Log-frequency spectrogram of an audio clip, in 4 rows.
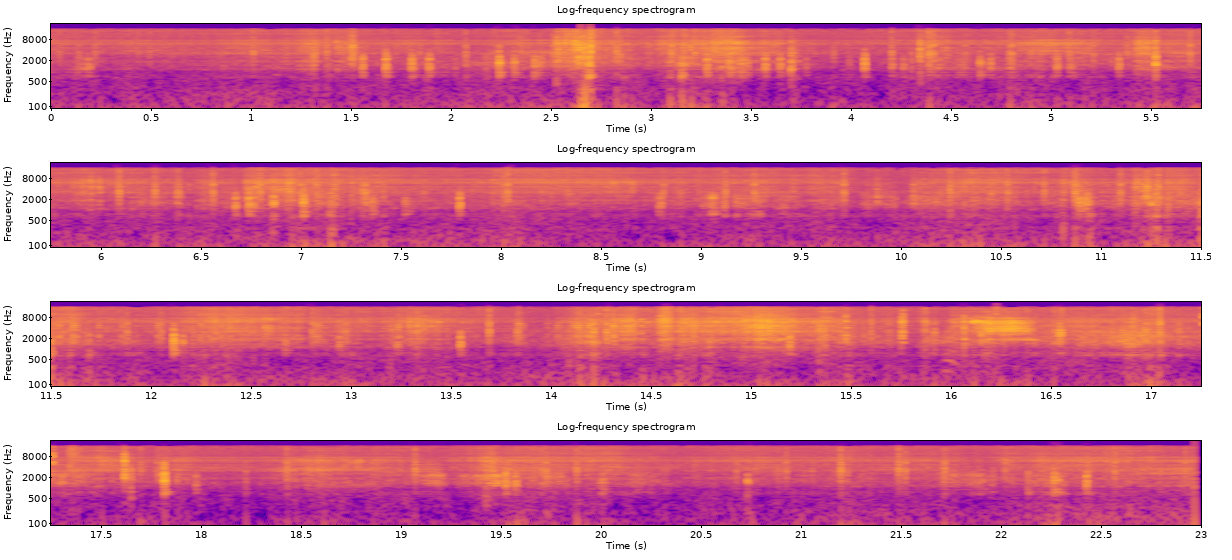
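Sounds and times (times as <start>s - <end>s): skis scraping through snow: 0.0s - 23.0s
wind buffeting microphone: 0.0s - 23.0s.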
